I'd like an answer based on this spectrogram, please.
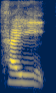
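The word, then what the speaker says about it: caique: did you say was a black-headed what black-headed kaik it's spelled c-a-i-q-u-e oh i see yeah cse just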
